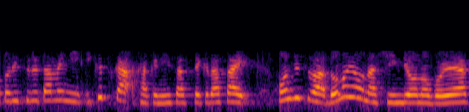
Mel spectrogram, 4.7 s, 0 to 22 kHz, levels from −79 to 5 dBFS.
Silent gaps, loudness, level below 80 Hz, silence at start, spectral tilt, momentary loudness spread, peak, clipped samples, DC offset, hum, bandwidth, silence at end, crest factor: none; -25 LUFS; -70 dBFS; 0 s; -2 dB/octave; 8 LU; -8 dBFS; under 0.1%; under 0.1%; none; 4 kHz; 0 s; 16 dB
